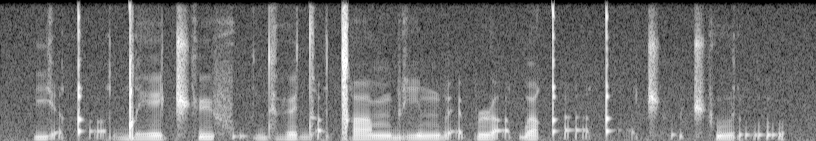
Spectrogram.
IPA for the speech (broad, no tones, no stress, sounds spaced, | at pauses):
j ḭ qʼ ɑ̰ ɡ͡ǃ e t͡ʃʼ y f ṵ dʱ ø d ɑ̰ ǀ ɑ m b i m b æ̰ p ɹ ɑ̰ ɓ o qʼ æ̰ qʼ æ̰ t͡ʃʼ o̰ t͡ʃʼ u ɾ o̰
